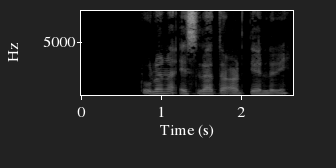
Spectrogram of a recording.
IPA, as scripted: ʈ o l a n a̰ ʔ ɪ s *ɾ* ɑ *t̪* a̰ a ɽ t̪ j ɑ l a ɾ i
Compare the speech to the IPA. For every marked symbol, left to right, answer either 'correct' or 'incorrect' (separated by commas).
incorrect, correct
